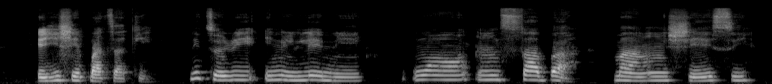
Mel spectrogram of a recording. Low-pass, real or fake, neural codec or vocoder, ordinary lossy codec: 14.4 kHz; fake; codec, 44.1 kHz, 7.8 kbps, Pupu-Codec; none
